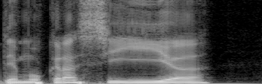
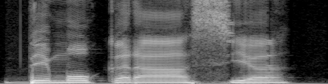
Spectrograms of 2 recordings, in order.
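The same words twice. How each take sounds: First: It is said with the Portuguese stress pattern. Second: It is said with the Spanish stress pattern. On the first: "no lugar de" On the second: "sílaba tônica diferente do português"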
